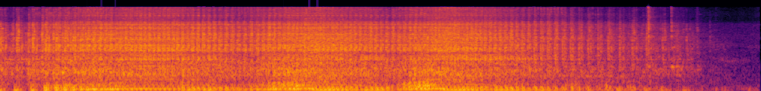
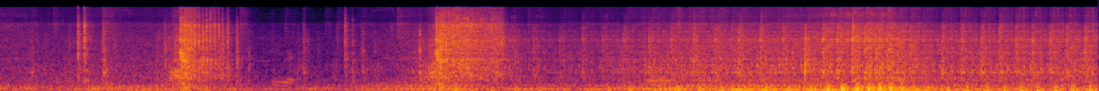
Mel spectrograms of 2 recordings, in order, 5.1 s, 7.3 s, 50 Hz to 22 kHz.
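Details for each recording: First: TMX 155 motorcycle: a tinny, fast, can-like rattle inside the engine that rises with revs. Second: TMX155 motorcycle single after timing gear replacement: after a couple of starting attempts it settles into an even, steady idle, the earlier tinny broken rattle inside the engine gone; normal idle.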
